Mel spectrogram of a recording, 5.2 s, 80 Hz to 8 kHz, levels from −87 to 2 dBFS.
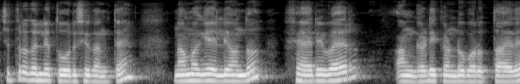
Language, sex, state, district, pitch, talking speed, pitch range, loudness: Kannada, male, Karnataka, Bidar, 160 Hz, 115 wpm, 155-185 Hz, -13 LUFS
